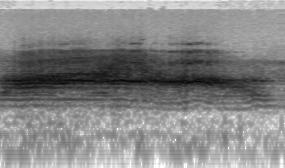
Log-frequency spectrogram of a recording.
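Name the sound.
train whistle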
